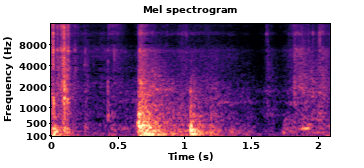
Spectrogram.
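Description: Cardboard handling as a flat record mailer is lifted out of a cardboard shipping carton: a dull knock about two-thirds of a second in, then a lighter one about a second in.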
